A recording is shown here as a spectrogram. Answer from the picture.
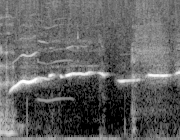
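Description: A person whistles a slow, sustained tune, the pitch gliding smoothly between long held notes, fairly clear with a brief break in the middle and a little background noise.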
